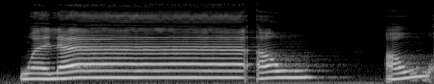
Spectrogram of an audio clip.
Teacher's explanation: Maka lamnya kita panjangkan boleh 4 boleh 5 harokat. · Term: mad jaiz munfasil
